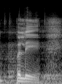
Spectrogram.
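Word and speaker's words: play: साथ अगर वाई होता है तो ए का उच्चारण एक की मात्रा होता है तो इसे पढ़ेंगे प्ले यानी ए के साथ अगर वाई का प्रयोग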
